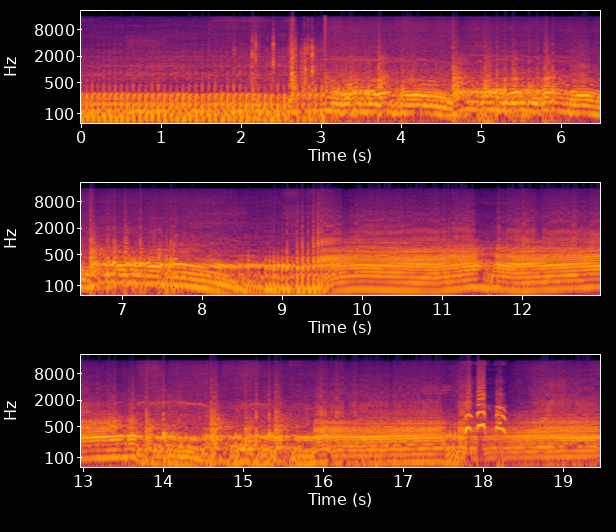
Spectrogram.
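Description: Motorcycle engine running, heard from the rider's seat. Its pitch rises and falls several times in the first half as the throttle is opened and closed, then it holds a fairly steady note for the rest.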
